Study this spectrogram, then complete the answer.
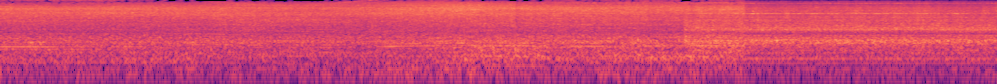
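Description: A tank engine roars loudly.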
